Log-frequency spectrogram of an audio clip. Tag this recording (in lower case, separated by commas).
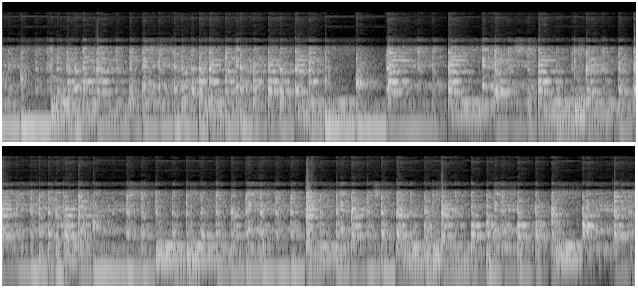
music, musical instrument, drum, inside a small room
